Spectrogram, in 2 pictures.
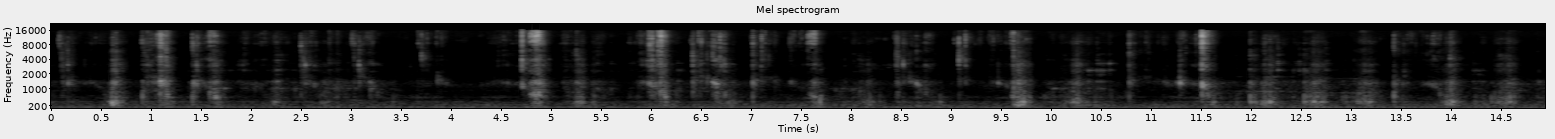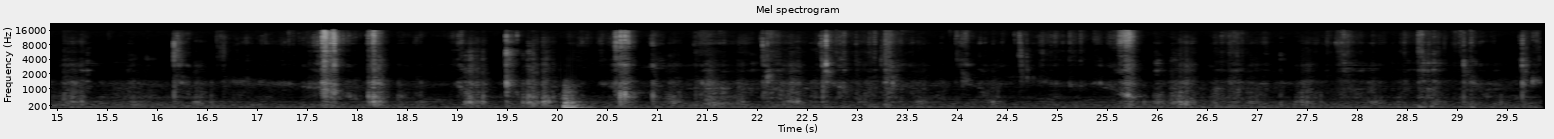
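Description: A person chewing crunchy puffed snacks close to the microphone: irregular sharp crunches and crackles with softer chewing between them.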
